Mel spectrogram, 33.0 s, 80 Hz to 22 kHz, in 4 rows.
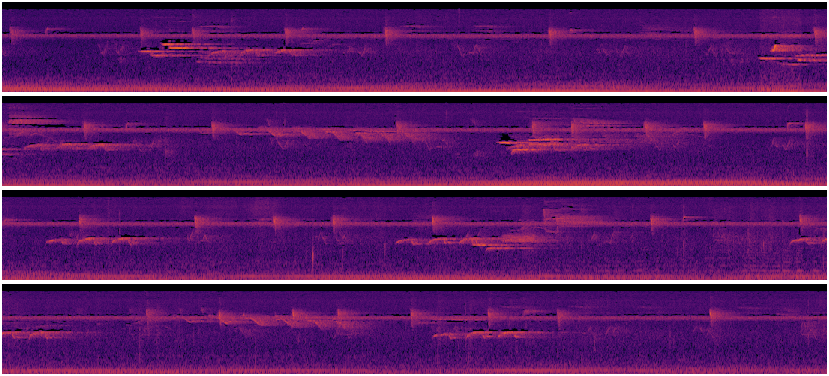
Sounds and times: chorus of summer insects 0.0 - 33.0
plane is lazily droning overhead 0.0 - 33.0

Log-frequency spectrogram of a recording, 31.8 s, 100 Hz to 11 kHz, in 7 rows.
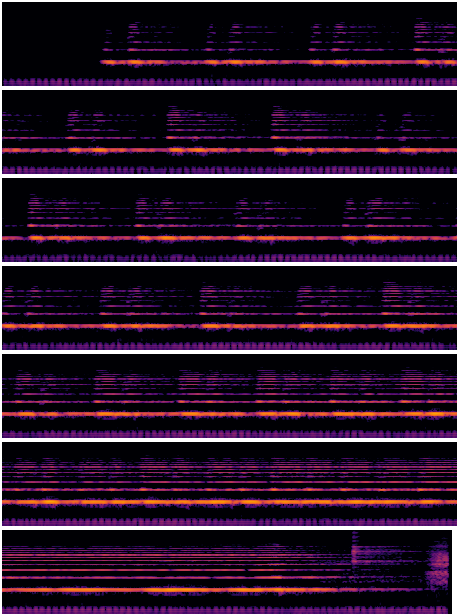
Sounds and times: alto recorder 1.0 - 31.8
breath sound 31.5 - 31.8

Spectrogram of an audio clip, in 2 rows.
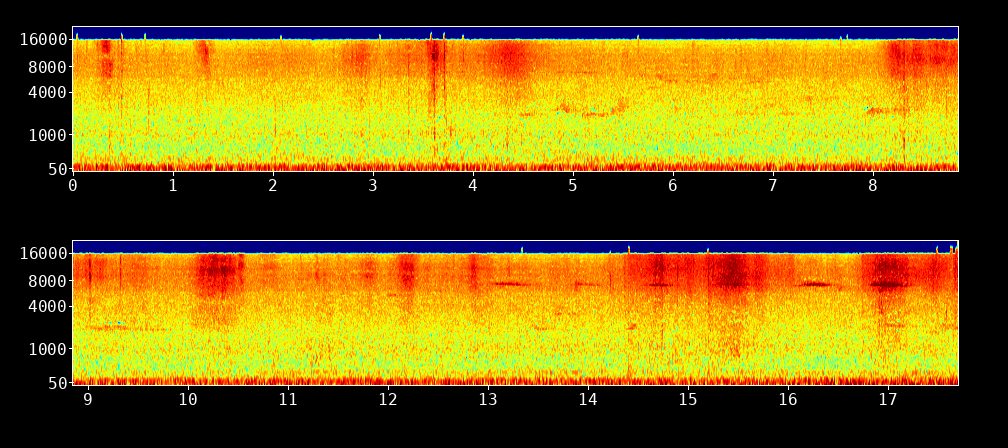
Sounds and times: rummaging about on occasions 2.7 - 4.6
birds tweeting 3.0 - 17.7

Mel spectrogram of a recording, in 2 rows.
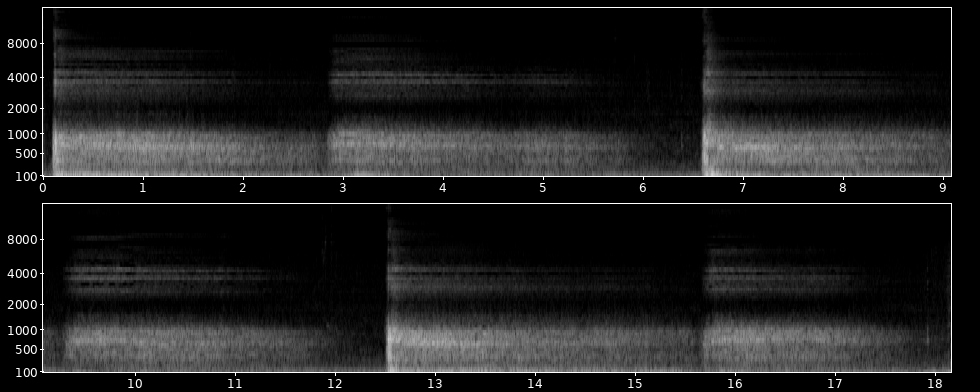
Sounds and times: Darth Vader Breathing 0.1 - 17.9

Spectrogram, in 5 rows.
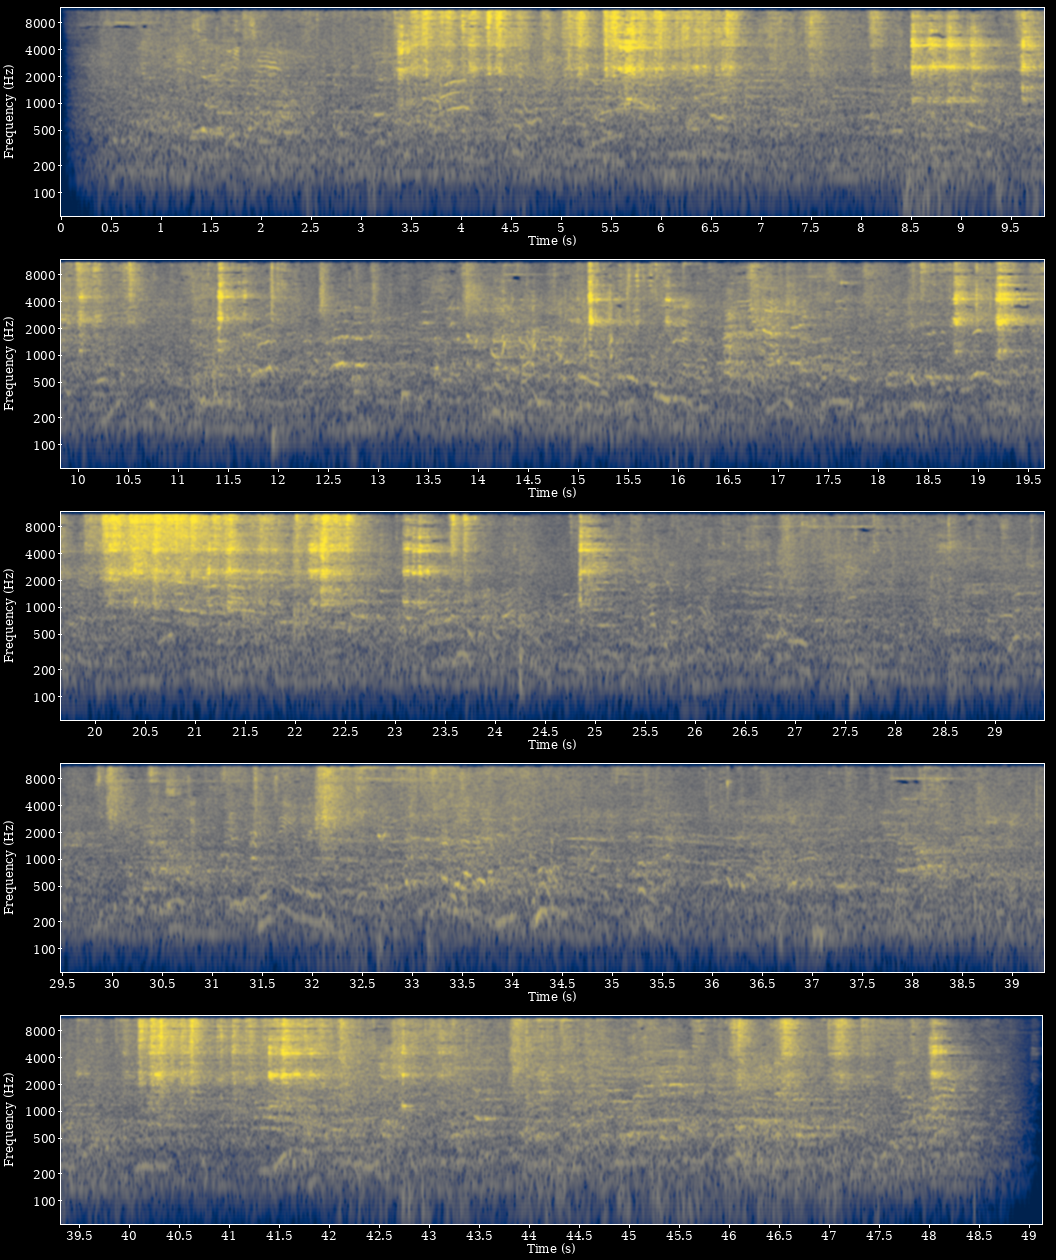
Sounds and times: people shaking Omikuji, a metal box containing fortune sticks 3.4 - 6.8
people shaking Omikuji, a metal box containing fortune sticks 18.7 - 23.4
people shaking Omikuji, a metal box containing fortune sticks 40.1 - 43.9

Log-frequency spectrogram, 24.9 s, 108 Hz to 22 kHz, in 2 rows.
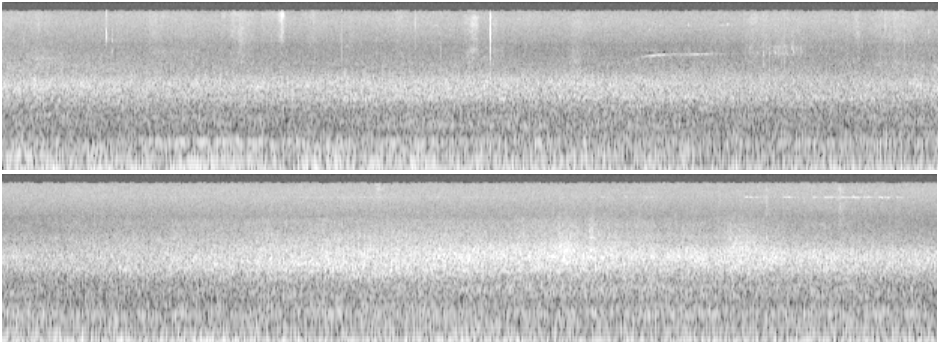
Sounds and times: cars 0.0 - 24.9

